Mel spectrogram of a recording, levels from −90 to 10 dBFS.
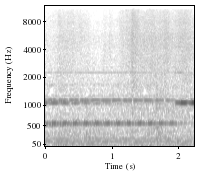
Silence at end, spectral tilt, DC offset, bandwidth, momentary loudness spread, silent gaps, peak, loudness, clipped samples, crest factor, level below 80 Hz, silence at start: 0 s; -4 dB/octave; under 0.1%; 11.5 kHz; 6 LU; none; -28 dBFS; -44 LUFS; under 0.1%; 14 dB; -60 dBFS; 0 s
